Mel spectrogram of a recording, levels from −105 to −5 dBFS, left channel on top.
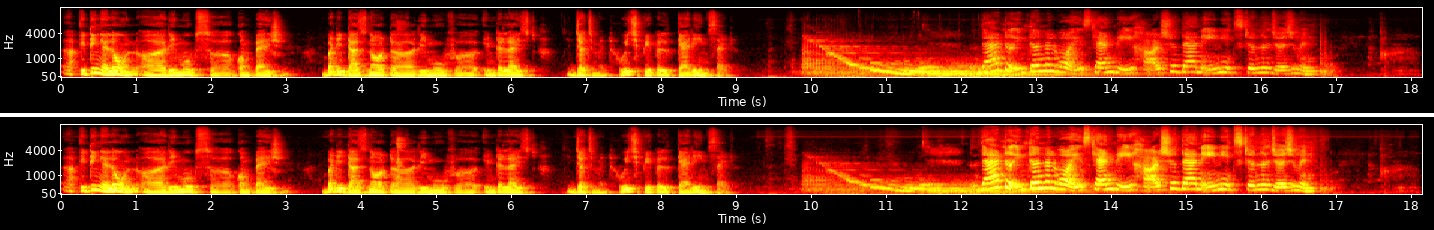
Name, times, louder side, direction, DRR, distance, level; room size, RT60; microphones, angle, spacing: voice 1, 0.0-3.0 3.5-6.2 6.7-8.9, equal, 10° left, 0.7 m, -25 dB
sound 1, 9.9-14.4 16.8-17.0, left 4 dB, 90° left, 0.5 m, -32 dB
voice 2, 12.1-16.8, right 7 dB, 75° right, 0.3 m, -25 dB
6.6 x 3.4 x 4.4 m
head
